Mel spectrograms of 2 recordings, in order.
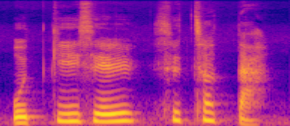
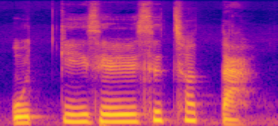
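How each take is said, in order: Both takes have the same delivery.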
